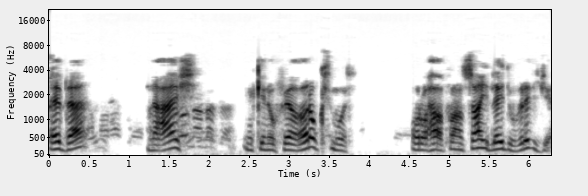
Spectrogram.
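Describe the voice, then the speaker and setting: The speaker is a man with a high pitch. He uses lively intonation. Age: 70s. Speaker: farmer. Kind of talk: interview.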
